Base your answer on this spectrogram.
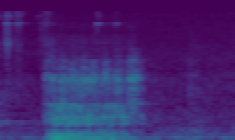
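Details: Border Collie holding a ball it refuses to give back, making a short rumbling growl-like vocal grumble lasting about half a second in a small room, with a woman's voice nearby.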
